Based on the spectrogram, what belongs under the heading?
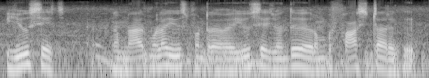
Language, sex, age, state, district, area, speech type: Tamil, male, 18-30, Tamil Nadu, Mayiladuthurai, rural, spontaneous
